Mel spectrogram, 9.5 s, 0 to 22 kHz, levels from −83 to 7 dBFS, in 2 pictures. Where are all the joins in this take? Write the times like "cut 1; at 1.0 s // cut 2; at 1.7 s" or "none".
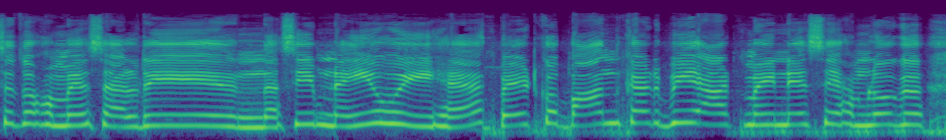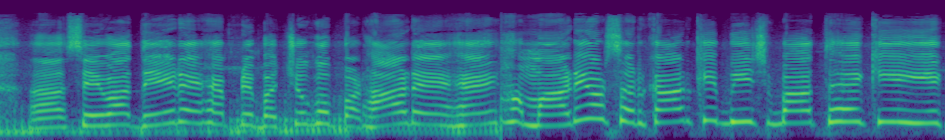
cut 1; at 2.5 s // cut 2; at 7.2 s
